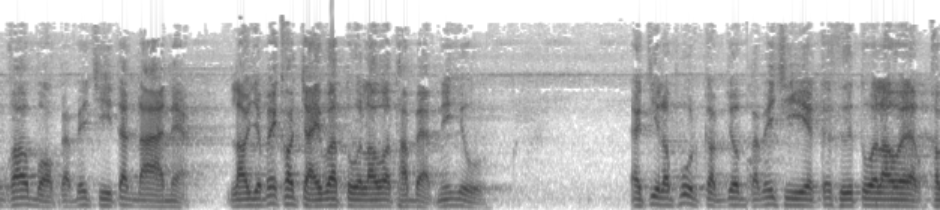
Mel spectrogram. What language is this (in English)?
Thai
